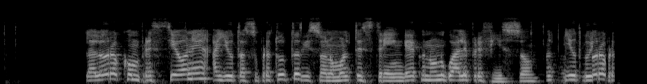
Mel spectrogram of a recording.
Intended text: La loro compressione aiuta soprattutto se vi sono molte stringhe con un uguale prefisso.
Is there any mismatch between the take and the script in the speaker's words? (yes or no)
yes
